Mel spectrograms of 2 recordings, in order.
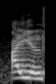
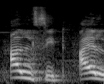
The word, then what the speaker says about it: aisle: है उसे बोलते हैं आईएल सीट. ओके, उसका स्पेलिंग है AISLE, उसको ISL नहीं बोलेंगे, उसका जो प्रोनाउंसिएशन है वो है आईएल सीट.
